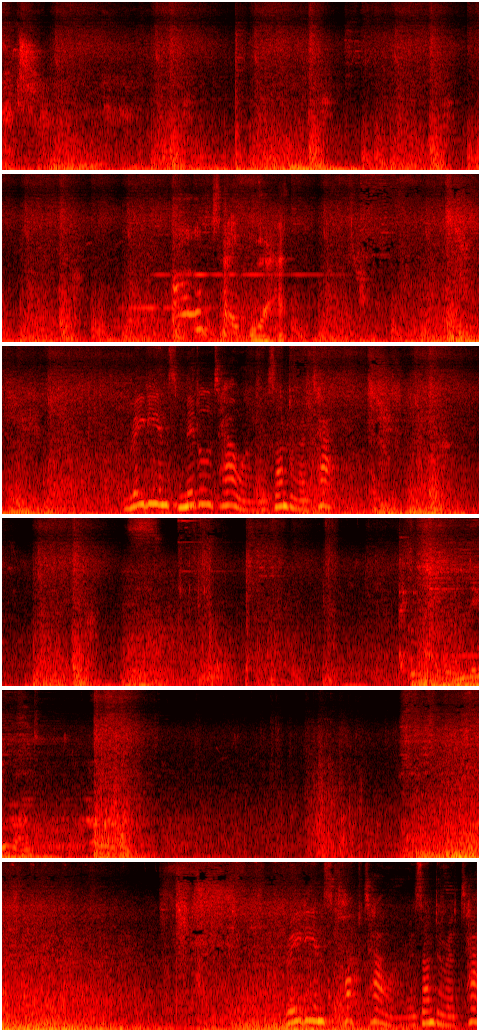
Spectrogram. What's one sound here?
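Magic spells whoosh and crackle amid clashing fighting sounds.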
